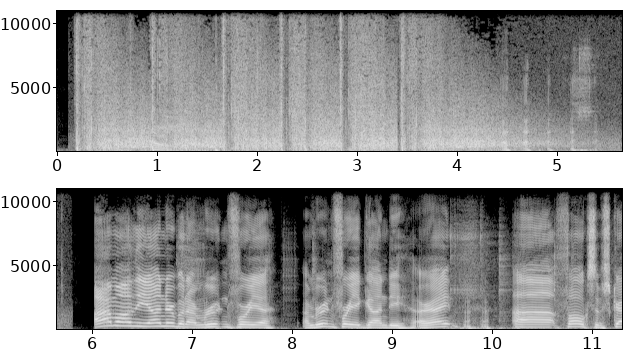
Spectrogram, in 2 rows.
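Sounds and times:
gunfire bursts: 0.1s - 5.6s
laughter: 4.3s - 5.6s, 8.9s - 10.9s
speech: 6.2s - 11.2s.

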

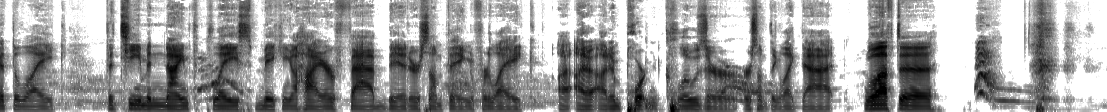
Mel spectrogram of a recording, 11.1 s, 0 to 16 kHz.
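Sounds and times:
speech: 0.0s - 9.4s
dog barking: 9.8s - 10.1s.

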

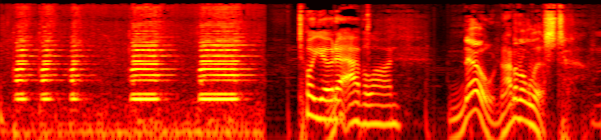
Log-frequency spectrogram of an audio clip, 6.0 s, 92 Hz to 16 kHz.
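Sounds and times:
car horn honking: 0.0s - 2.7s
speech: 3.1s - 5.8s.

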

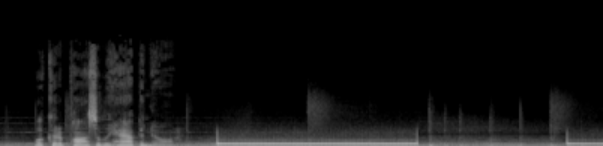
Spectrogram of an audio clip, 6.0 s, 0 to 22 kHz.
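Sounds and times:
speech: 0.4s - 1.9s
telephone ringing tone on the line: 2.2s - 4.2s, 5.7s - 6.0s.

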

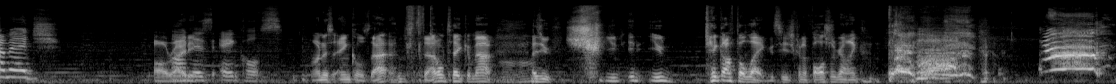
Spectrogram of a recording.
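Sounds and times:
speech: 0.0s - 0.6s, 1.5s - 10.1s
voice imitating a wounded creature screaming in pain: 9.0s - 9.8s, 10.4s - 11.1s.

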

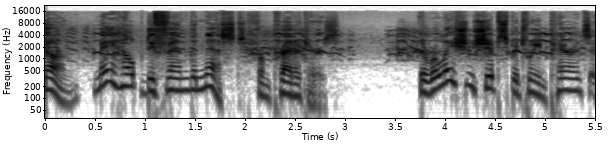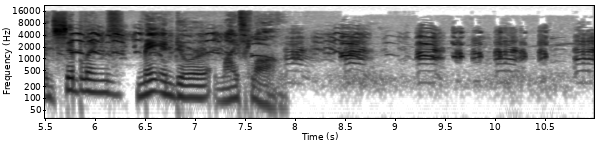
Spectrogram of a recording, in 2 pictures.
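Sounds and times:
speech: 0.0s - 3.0s, 3.7s - 8.1s
white-fronted geese calling: 0.0s - 10.9s.

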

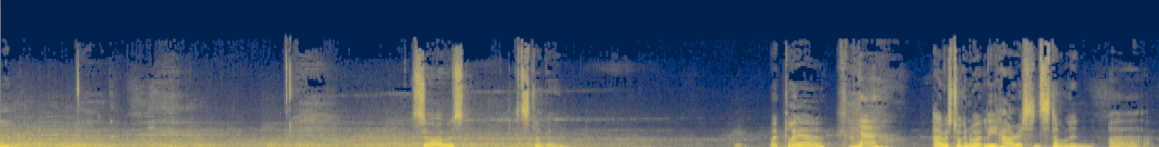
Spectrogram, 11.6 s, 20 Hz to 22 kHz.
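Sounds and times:
high-pitched squeals from train wheels: 0.0s - 8.4s
train rumbling past: 0.0s - 11.1s
speech: 4.2s - 5.8s, 7.9s - 11.5s.

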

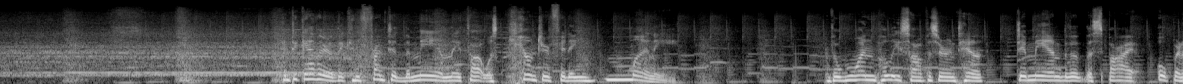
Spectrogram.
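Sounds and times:
steam train whistle at the station: 0.0s - 5.0s
steam train chuffing at the station: 0.0s - 6.0s
speech: 2.8s - 6.9s, 8.2s - 11.8s.

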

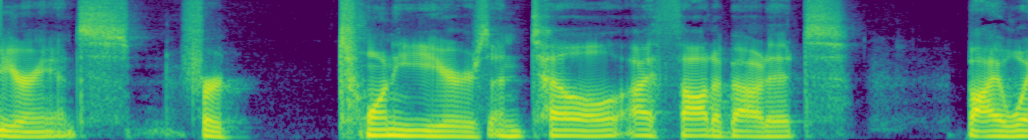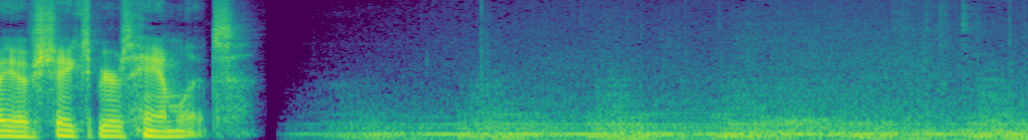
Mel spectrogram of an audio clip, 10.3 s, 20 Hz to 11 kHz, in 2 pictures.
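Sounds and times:
speech: 0.0s - 1.2s, 1.8s - 6.4s
low bass chord from double basses and piano: 6.6s - 10.2s.

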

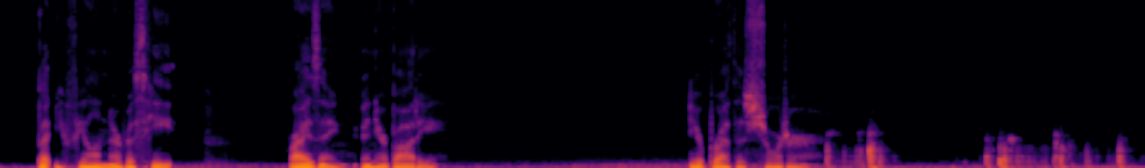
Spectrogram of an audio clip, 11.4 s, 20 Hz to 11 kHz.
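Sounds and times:
low steady rumble: 0.0s - 11.4s
speech: 0.4s - 1.8s, 2.9s - 4.4s, 6.9s - 8.9s
dishes in a kitchen clinking and rattling: 8.2s - 11.4s.

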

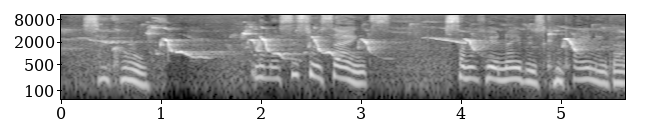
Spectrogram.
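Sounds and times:
kaka parrot calls with grating squawks and whistled notes: 0.3s - 5.6s
speech: 0.6s - 1.1s, 2.3s - 3.2s, 4.0s - 5.6s.

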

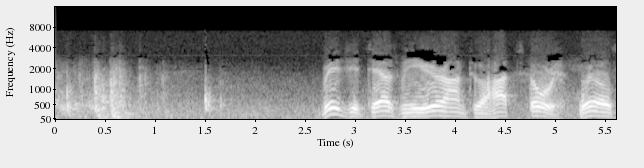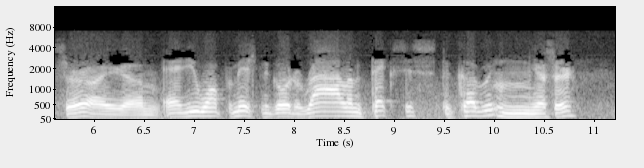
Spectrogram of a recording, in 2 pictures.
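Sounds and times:
door closing: 0.0s - 1.2s
speech: 2.7s - 10.9s.

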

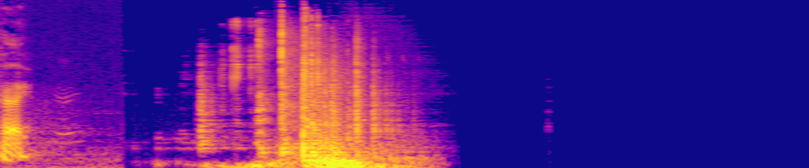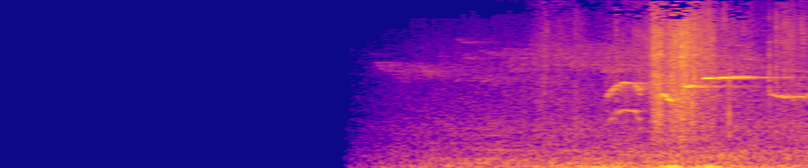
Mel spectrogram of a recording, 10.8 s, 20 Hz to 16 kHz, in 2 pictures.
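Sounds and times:
speech: 0.0s - 0.3s
door pushed shut with a dull thud: 1.2s - 3.0s.

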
